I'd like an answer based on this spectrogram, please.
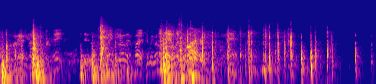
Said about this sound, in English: Push the door in. Okay.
